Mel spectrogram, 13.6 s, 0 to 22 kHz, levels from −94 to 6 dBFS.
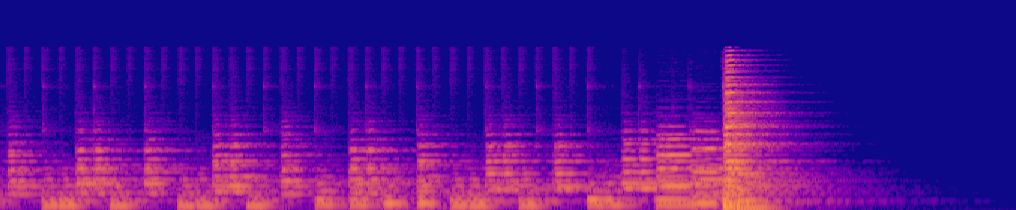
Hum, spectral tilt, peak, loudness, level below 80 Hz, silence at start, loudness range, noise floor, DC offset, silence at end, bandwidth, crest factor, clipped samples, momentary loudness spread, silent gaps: none; -4 dB/octave; -2 dBFS; -28 LUFS; -36 dBFS; 0 s; 11 LU; under -90 dBFS; under 0.1%; 2.65 s; 10 kHz; 28 dB; under 0.1%; 14 LU; none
